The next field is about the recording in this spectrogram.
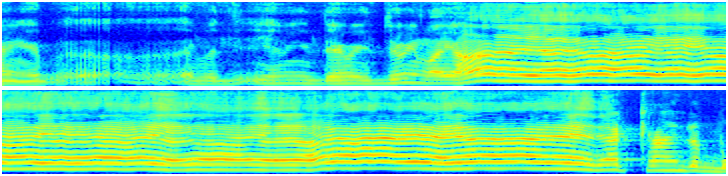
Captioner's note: chants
